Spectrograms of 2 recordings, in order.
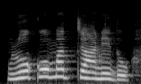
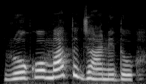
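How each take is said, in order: First: रोको set apart, then मत जाने दो together; slow reading, comma pause after रोको. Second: रोको मत together, then जाने दो set apart; slow reading, comma pause after मत. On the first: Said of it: "एक क्या है आपका? कॉमा है". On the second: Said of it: "एक ही बात को हमने दो बार लिखा". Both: Shown as a demonstration.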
